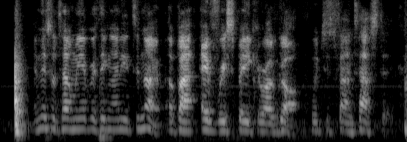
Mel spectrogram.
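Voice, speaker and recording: A man speaks at a very fast pace, his pitch fairly high for a man, with ordinary pitch variation. Noticeable background noise sits behind him. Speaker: livestreamer and car audio hobbyist. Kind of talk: live stream chat reading comments. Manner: animated.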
